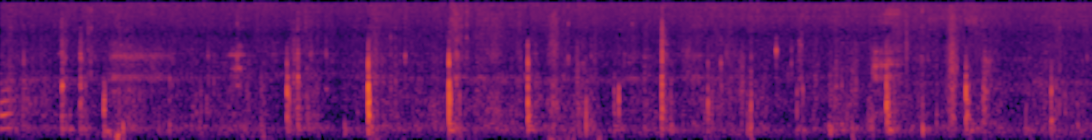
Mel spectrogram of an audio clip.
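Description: Footsteps knocking on a suspension bridge's deck at an irregular walking pace, with the two loudest a little under three seconds in.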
